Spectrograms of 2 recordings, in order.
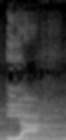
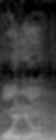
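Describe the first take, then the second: First: The name starts with an 'ee' sound. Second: The name starts with an 'oy' sound. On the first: The speaker calls it right. "it's Ia" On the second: The speaker calls it wrong. "I was saying Oya"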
